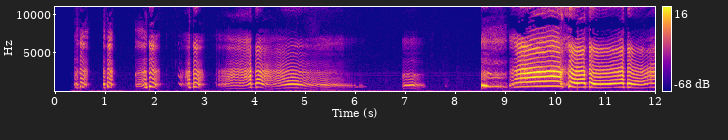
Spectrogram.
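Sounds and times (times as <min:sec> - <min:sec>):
child wailing cry: 0:00.4 - 0:06.1, 0:09.1 - 0:12.0
child sobbing: 0:08.6 - 0:12.0.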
